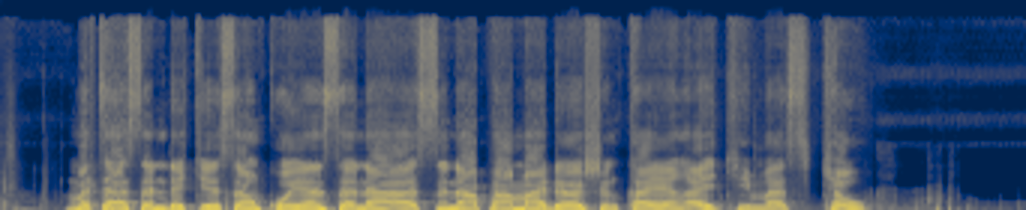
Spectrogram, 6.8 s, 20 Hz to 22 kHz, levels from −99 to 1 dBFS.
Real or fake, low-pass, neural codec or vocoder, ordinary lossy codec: fake; none; autoencoder, 48 kHz, 128 numbers a frame, DAC-VAE, trained on Japanese speech; none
